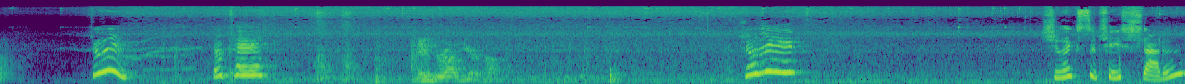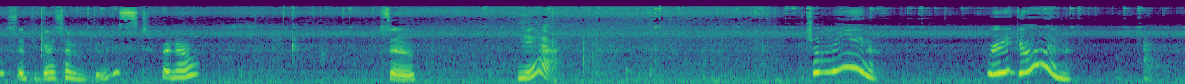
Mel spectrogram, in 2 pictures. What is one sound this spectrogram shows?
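A dog whines and yelps excitedly in short bursts.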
